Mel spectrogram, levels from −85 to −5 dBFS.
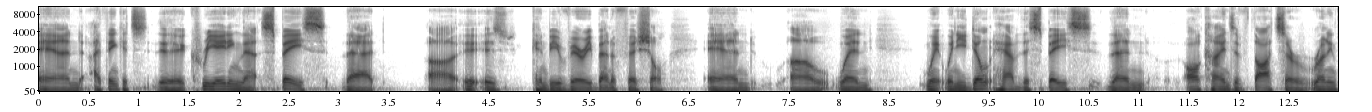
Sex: male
